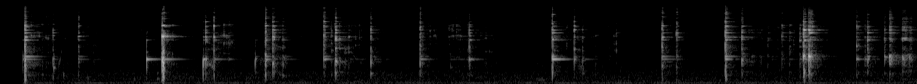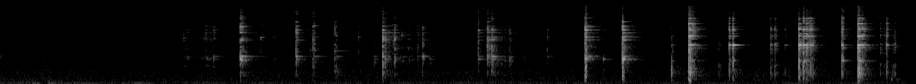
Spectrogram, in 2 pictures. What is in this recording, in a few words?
Spoon Clinks & Scraping Bowl For Eating or Serving Food; Human Sounds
